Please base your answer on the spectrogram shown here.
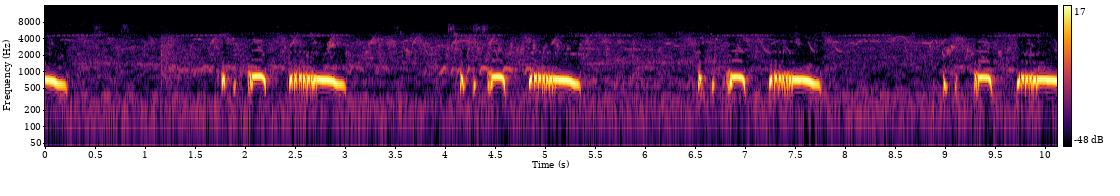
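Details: Spotted doves in a territorial clash between a decoy bird and a wild resident. Three-part coo phrases repeat about every two and a half seconds: clipped double notes, then a long mellow falling coo. Faint chirps are heard behind.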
